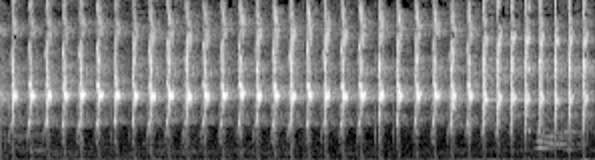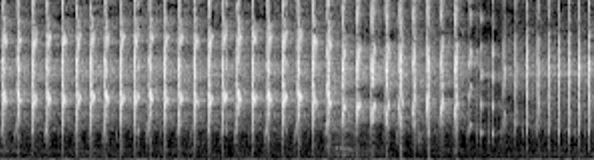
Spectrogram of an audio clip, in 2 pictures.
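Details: High-pitched lovebird song: a rapid, steady stream of buzzy chirps that keeps going through the whole stretch, slightly shifting in pitch toward the end.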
